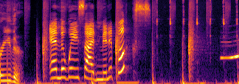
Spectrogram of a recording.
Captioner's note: clock ticks and dings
